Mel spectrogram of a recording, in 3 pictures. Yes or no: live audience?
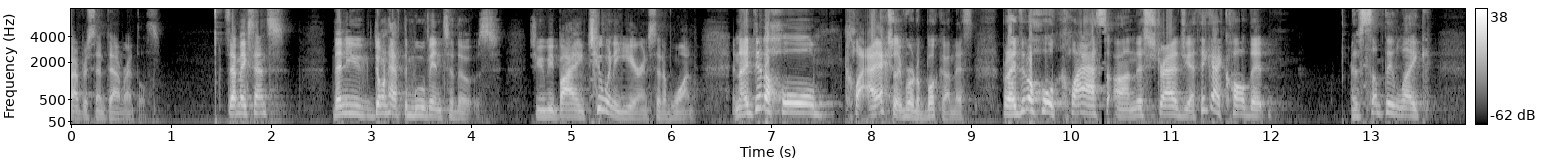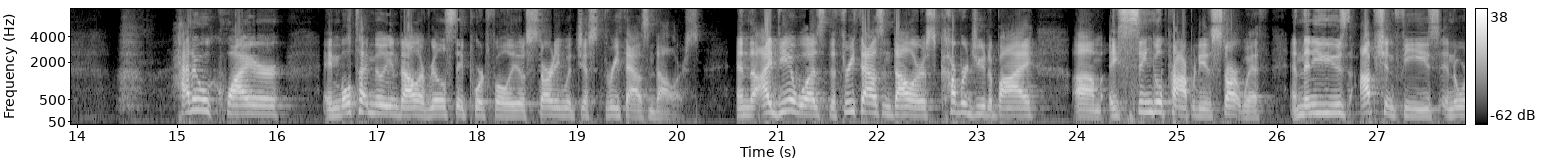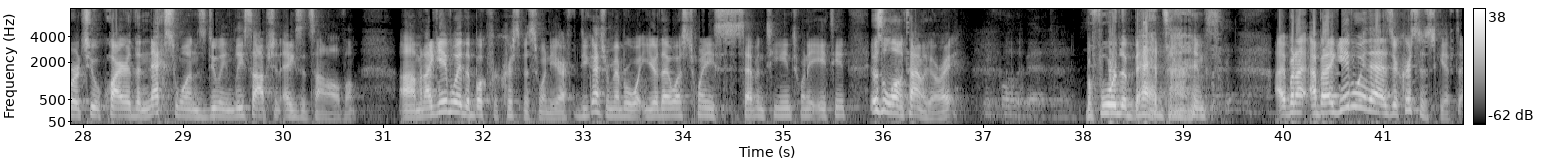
yes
